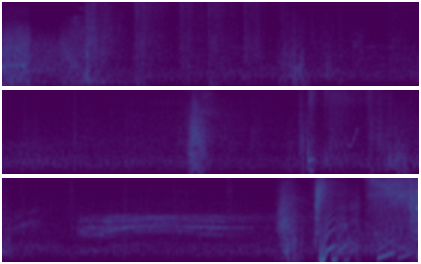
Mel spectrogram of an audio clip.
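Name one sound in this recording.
Footsteps patter over grass.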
